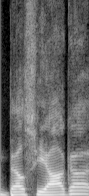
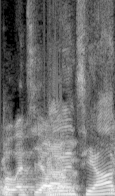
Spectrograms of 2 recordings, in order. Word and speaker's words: Balenciaga: night we were talking about how do you pronounce it, Johnny? Balenciaga? As how do you Oh, Balenciaga. Balenciaga.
